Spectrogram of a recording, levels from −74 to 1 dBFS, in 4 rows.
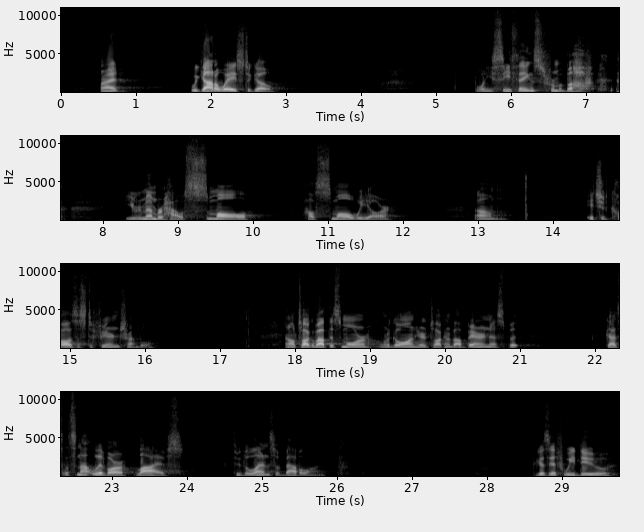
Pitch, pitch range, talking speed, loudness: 105 Hz, 95-120 Hz, 125 wpm, -32 LUFS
